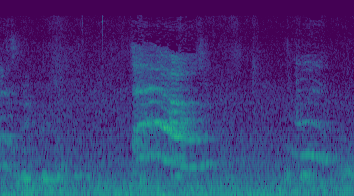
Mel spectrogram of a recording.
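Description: A small child's brief high-pitched vocal sound, about a second long and falling slightly in pitch, about two seconds in, heard over a steady low room hum.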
